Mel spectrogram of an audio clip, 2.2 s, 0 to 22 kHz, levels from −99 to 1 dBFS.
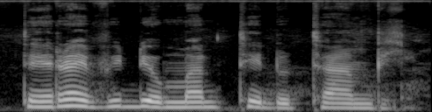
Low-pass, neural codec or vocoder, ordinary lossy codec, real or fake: none; none; none; real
